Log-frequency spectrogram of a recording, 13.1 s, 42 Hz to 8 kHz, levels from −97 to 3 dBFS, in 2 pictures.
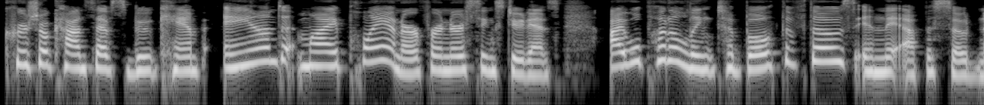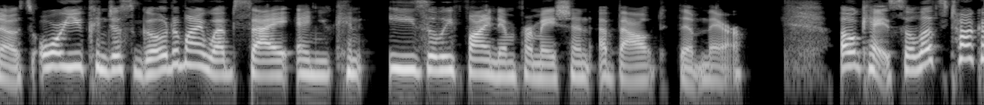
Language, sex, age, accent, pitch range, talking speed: English, female, 30-49, American, 190-270 Hz, 195 wpm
